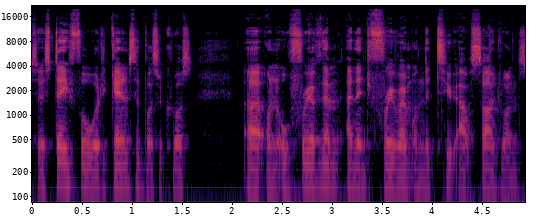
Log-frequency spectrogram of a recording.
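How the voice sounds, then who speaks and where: A man talks at a very fast pace. His pitch sits in the middle range. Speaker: gaming youtuber. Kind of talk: tutorial.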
